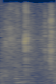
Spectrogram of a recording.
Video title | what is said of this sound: The Queen's Surprising Favourite: Mutton Pie - Royal Recipes - Real Royalty | you were tapping it and it rattled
